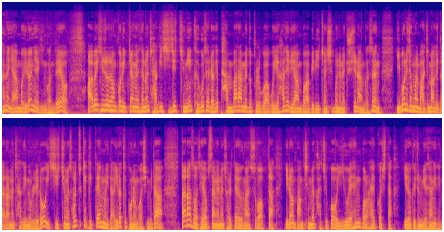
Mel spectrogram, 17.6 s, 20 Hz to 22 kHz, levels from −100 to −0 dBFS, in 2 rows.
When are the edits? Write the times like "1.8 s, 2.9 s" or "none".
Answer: 16.5 s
